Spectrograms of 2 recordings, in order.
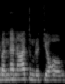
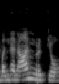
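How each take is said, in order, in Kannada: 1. ಮೊದಲ ಪದ t ಧ್ವನಿಯಲ್ಲಿ ಕೊನೆಯಾಗುತ್ತದೆ. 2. ಮೊದಲ ಪದ n ಧ್ವನಿಯಲ್ಲಿ ಕೊನೆಯಾಗುತ್ತದೆ. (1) "ಬಂಧನಾತ್ ಮೃತ್ಯೋಹೋ ಅನ್ನೋದು ಒರಿಜಿನಲ್ ವರ್ಡಿಂಗ್" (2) "ತ ಬದಲಿಗೆ ನ ಬರುತ್ತೆ"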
